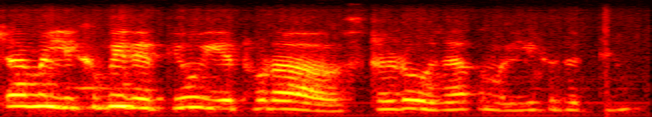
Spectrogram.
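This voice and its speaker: A woman's voice: a little high, a little fast. Biology teacher quizzing her class, tinny line. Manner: explains step by step and quizzes students with repeated questions; mixes English terms into her speech. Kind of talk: online class lecture. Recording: tinny phone-like online audio.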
